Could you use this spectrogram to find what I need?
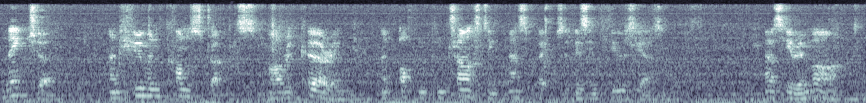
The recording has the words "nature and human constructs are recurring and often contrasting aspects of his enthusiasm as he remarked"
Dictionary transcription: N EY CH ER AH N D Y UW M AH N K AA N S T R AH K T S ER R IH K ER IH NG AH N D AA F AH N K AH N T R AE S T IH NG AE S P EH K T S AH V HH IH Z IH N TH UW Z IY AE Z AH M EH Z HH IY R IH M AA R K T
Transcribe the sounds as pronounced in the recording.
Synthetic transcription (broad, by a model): N EY CH ER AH N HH Y UW M AH N K AA N S T R AH K T S ER R IH K ER IH NG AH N AA F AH N K N T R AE S T IH NG AE S P EH K T S AH V IH Z IH N TH UW Z IY AE Z AH M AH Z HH IY R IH M AA R K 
